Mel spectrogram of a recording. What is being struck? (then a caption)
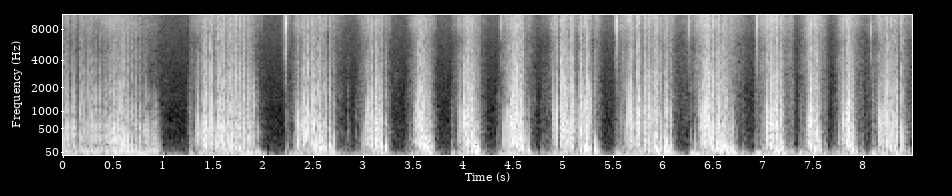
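Stuffed pillow with ribbed fabric cover. Long nails of both hands scratch a large, soft, stuffed dark brown pillow with a ribbed, textured fabric cover. The result is a rapid series of rough, low rumbling scratch strokes separated by brief pauses, with a steady rhythmic back-and-forth and almost no high-end brightness.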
